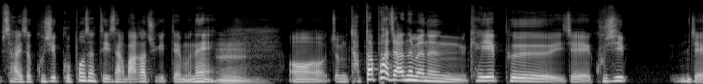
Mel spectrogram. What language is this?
Korean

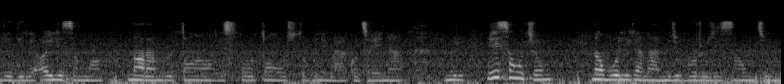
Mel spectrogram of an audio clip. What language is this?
Nepali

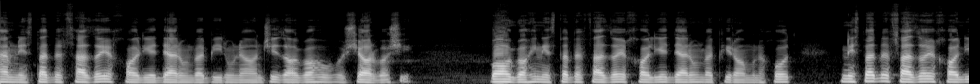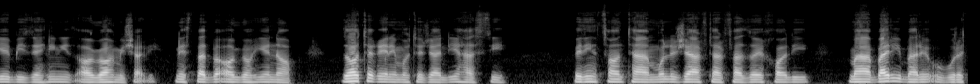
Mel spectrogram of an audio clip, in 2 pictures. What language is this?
Persian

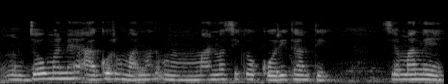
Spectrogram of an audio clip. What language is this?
Odia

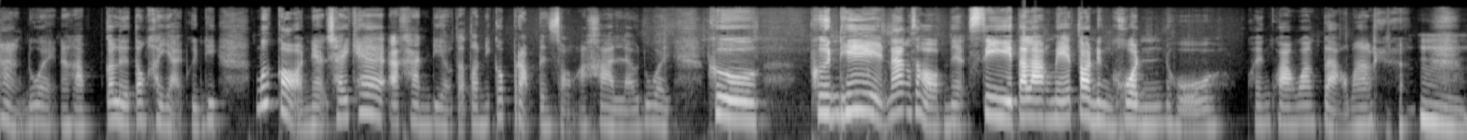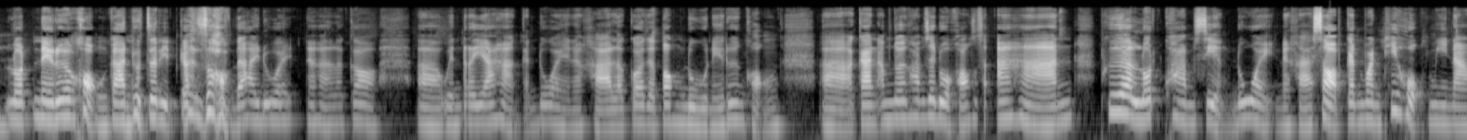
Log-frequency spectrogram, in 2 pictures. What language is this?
Thai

